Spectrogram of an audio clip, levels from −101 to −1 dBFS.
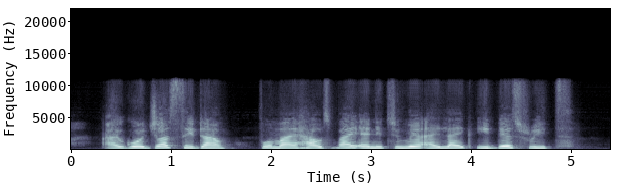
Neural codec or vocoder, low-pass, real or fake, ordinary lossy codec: codec, 16 kHz in and 24 kHz out, 0.8 kbps, FocalCodec, streaming, 65536 codes; 10.8 kHz; fake; none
